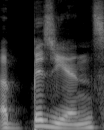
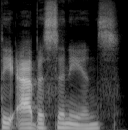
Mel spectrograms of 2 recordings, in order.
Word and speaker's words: The Abyssinians: have and oh God absans I think is how you say that it's pronounced the abyssinians I'm so sorry yeah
